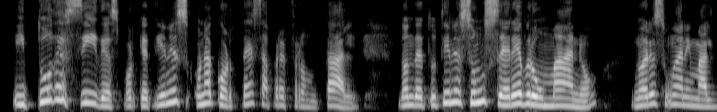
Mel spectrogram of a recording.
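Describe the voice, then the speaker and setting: A woman's voice: mid-range voice, a little mellow, no room sound, studio quality. A middle-aged woman with a Dominican accent, a guest expert explaining emotions in an emphatic, lecturing way full of rhetorical questions. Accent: Dominican Spanish. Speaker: guest expert in neuro-linguistic programming. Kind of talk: podcast interview explaining to an audience.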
